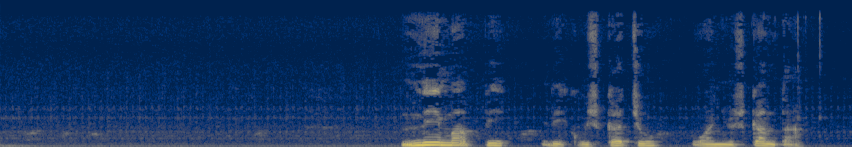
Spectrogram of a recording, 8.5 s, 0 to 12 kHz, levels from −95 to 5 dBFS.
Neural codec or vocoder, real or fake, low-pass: none; real; 10.8 kHz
